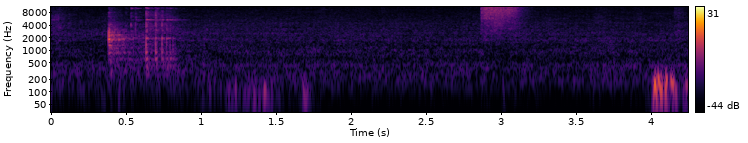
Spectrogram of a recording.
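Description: A few clinks of a handled bottle, then one short hissing burst of room mist spray, followed by a soft thud.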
